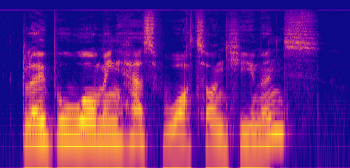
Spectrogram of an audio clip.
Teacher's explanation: mark the rising intonation on the echo questions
